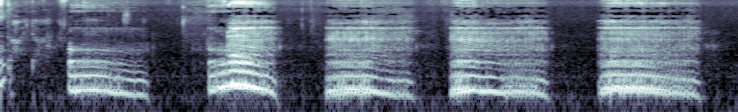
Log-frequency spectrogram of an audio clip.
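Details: Minato, a toy poodle, growls in anger as socks are put on his paws indoors: five throaty, voiced growl bouts of about a second each, coming roughly every two seconds with short quiet gaps.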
